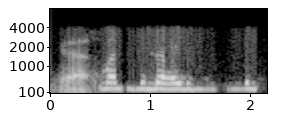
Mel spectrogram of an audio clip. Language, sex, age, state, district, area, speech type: Telugu, male, 18-30, Telangana, Nirmal, rural, conversation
